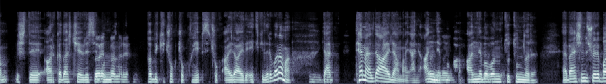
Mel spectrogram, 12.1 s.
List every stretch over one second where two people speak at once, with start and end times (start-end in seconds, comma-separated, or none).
8.5-9.9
